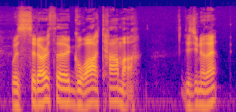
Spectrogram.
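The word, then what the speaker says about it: Siddhartha: the Buddha uh whose name whose original name was Sedartha Guatama. Did you know that? Actually, Sedarta. Okay, so the H is silent.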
